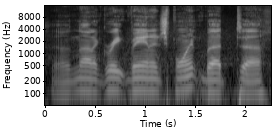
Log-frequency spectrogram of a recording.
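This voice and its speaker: A man's voice: lowish voice, fairly even intonation, normal speed, smooth. Folksy hockey play-by-play man. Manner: folksy, rambling asides with many fillers. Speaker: play-by-play announcer. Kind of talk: amateur hockey play-by-play commentary. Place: behind glass in a rink mezzanine.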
